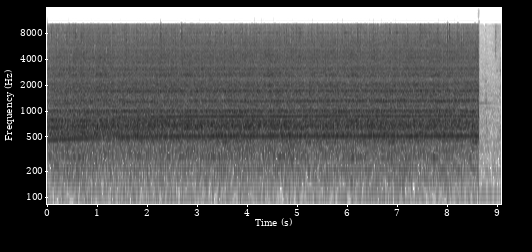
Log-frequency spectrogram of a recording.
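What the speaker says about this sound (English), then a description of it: "Now I'm going to face the end here after I've cut it down to length." A pen blank section is cut to length and its end faced on a lathe, giving a loud, continuous broadband whirring grind that runs steadily before stopping abruptly near the end, with no talking.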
